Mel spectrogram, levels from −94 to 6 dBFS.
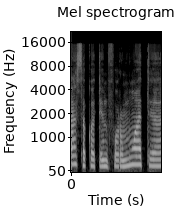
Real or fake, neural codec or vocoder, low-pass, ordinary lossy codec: real; none; 14.4 kHz; Opus, 16 kbps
